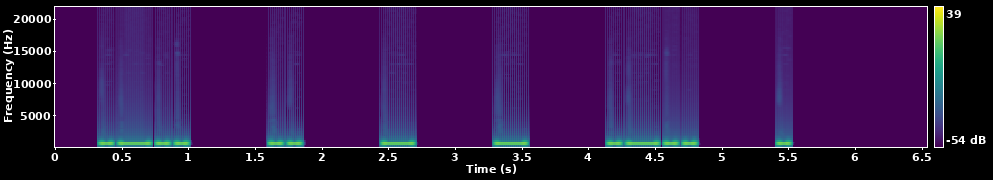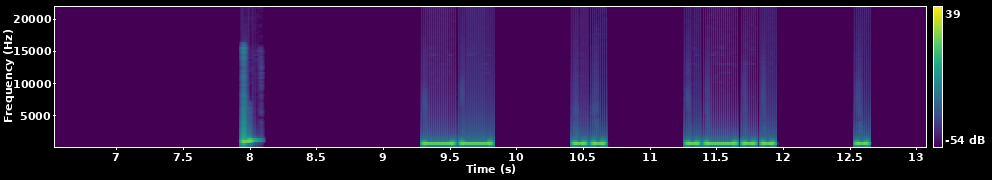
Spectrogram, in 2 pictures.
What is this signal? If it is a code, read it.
Morse code, heard as a keyed tone, about 17 wpm, spaced as for 10 wpm, 700 Hz. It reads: LITTLE MILE
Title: 3x Character Spacing - Top 300 Words - 17wpm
